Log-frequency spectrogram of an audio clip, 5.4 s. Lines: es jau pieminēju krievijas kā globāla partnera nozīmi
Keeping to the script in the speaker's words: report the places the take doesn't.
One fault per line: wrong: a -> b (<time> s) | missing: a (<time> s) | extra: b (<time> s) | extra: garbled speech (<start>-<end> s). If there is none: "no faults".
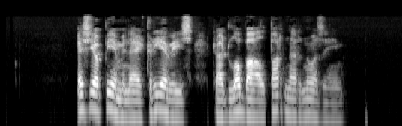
no faults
